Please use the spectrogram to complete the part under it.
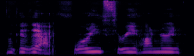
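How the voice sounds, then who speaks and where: A man's voice: sits high, steady tone, measured pace. A man casually narrating his own computer tinkering and gameplay, thinking aloud and often restarting his sentences. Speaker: hardware hobbyist vlogger. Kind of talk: casual self-narrated screen recording.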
